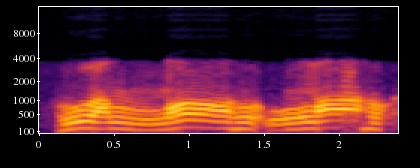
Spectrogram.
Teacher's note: bila jatuh setelah fathah atau setelah dhammah, dibaca hurufnya dengan tebal. Jadi huwallahu, Allahu, lamnya harus dibaca dengan tebal.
